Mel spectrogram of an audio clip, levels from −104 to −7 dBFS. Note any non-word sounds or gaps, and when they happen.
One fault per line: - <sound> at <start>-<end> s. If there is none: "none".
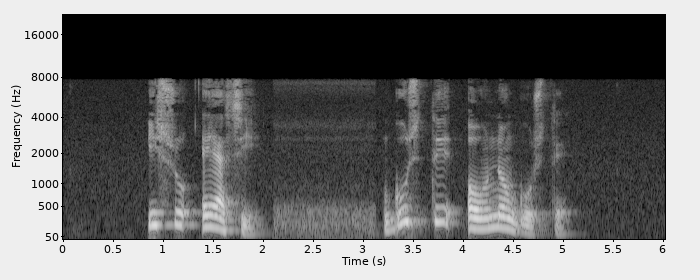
none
